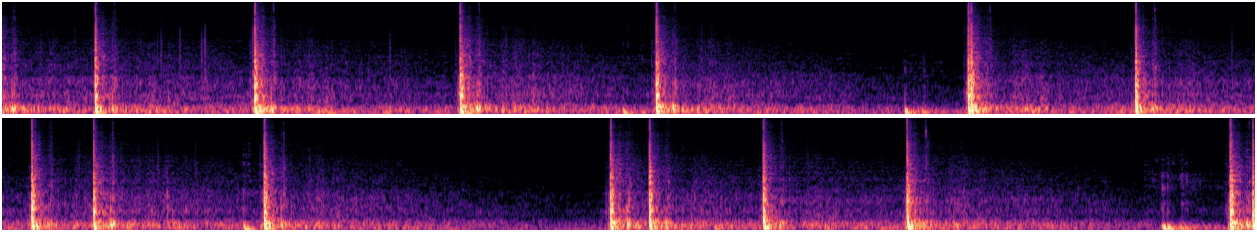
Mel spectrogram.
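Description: Aerial firework shells bursting in the sky: about fifteen sharp bangs, roughly one a second, each trailing off in a rolling echo. There is a slightly longer pause a little past the middle.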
